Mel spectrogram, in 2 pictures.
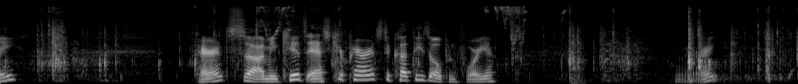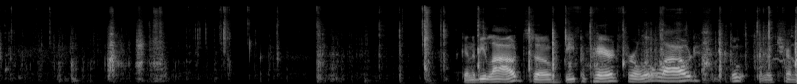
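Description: Plastic packaging crinkles and crackles close by.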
